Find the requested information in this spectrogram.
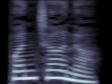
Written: ಪಿಂಚನಿ

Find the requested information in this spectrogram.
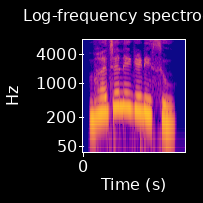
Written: ಭಜನೆಗೆಡಿಸು

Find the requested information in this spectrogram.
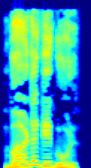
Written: ಬಡಿಗೆಗೋಲು

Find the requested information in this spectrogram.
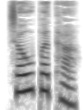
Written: ಚಪಾತಿ

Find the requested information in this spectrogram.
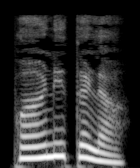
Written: ಪಾಣಿತಳ

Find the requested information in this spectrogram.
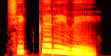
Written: ಚಿಕ್ಕರಿವೆ

